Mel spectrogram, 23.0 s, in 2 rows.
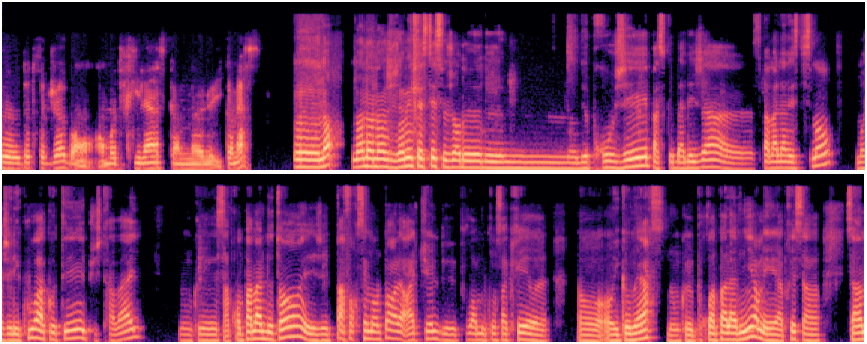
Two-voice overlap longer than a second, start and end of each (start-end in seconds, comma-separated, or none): none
